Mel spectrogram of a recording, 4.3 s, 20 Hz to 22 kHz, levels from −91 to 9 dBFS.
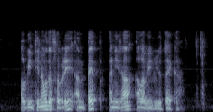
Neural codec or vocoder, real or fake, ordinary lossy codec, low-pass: none; real; Opus, 24 kbps; 7.2 kHz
